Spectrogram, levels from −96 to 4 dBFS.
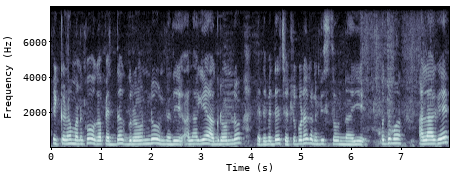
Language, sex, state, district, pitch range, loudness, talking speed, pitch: Telugu, female, Andhra Pradesh, Annamaya, 195-230 Hz, -15 LUFS, 115 wpm, 210 Hz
